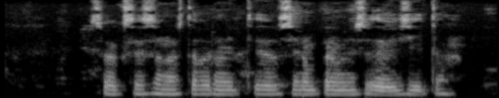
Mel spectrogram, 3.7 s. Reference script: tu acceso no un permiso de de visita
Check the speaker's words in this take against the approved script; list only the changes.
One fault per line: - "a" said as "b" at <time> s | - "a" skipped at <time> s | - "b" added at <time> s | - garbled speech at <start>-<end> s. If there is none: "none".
- "tu" said as "su" at 0.7 s
- "está permitido sin" added at 1.3 s
- "de" skipped at 2.9 s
